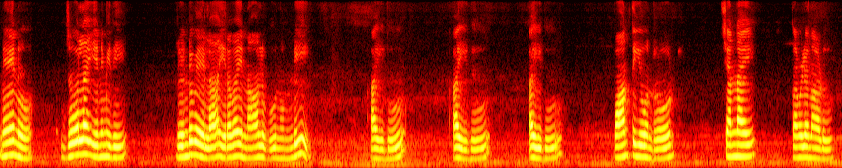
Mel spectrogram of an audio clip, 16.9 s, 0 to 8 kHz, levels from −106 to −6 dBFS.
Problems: none marked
